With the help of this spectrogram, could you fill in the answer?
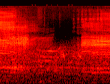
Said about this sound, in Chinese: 赶羊的，我用牛换你的羊，你愿意吗？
